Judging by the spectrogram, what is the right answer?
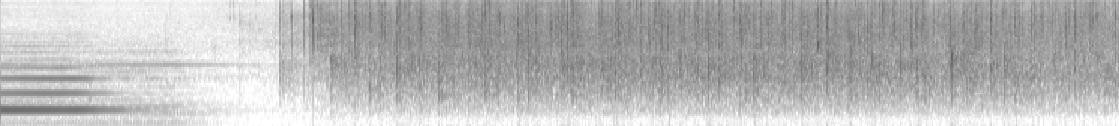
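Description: A euphonium holds the final note of the solo over a low sustained note from the stage piano, and the sound fades away within the first second and a half. After a brief hush, the audience breaks into steady applause about two seconds in.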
